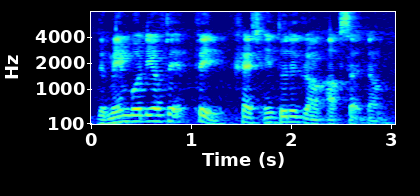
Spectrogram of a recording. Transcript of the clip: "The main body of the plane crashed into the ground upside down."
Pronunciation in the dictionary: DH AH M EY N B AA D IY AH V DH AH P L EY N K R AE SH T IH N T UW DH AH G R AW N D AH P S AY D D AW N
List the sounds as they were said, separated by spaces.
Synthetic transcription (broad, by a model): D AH M EY N B AA D IY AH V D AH P L EY N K R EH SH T IH N T UW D AH G R AW N AA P S AY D D AW N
